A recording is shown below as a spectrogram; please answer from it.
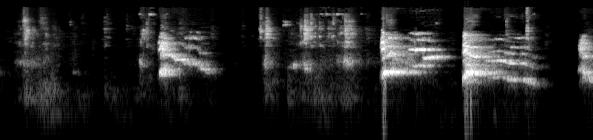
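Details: Blenheim Cavalier King Charles Spaniel puppies, a litter of five born at New Year's, in a home puppy pen. Irregular bursts of squeaky, downward-sliding whines and yelps, some faint and some loud, separated by brief silences.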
